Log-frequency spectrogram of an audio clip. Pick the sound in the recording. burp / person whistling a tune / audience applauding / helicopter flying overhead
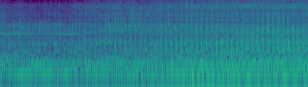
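helicopter flying overhead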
